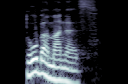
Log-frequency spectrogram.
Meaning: genitive singular of Dobermann
- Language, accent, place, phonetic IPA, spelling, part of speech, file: German, Germany, Berlin, [ˈdoːbɐˌmanəs], Dobermannes, noun, De-Dobermannes.ogg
